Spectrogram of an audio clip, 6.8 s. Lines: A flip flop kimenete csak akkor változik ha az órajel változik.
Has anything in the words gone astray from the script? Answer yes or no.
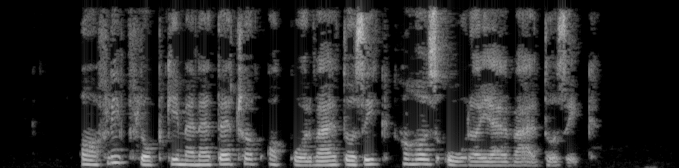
no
